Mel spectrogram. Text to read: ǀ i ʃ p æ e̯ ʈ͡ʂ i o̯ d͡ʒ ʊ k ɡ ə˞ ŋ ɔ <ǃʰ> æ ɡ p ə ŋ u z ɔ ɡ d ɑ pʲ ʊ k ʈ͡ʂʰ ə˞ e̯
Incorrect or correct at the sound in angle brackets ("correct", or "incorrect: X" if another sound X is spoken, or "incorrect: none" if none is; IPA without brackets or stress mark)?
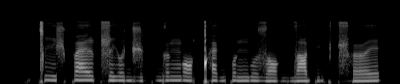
correct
